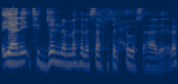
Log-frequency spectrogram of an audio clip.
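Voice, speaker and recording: The voice has a dark, mellow tone and ordinary pitch variation at a fairly quick pace, recorded dry and close with no echo against a quiet background. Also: man. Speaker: podcast host. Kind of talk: casual chat.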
